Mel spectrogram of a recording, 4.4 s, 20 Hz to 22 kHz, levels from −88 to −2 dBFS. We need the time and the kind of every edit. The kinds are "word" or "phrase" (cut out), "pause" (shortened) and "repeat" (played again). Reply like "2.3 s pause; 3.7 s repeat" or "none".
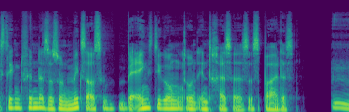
2.3 s word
